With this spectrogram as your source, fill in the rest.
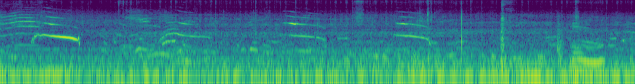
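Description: Several young kittens meow repeatedly in short, high, rising-and-falling cries over a low background hum, while a person talks softly nearby.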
